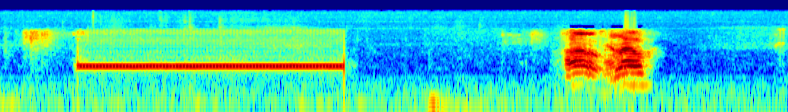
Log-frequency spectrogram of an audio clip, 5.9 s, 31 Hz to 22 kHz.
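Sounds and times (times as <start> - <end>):
telephone line tone while placing a call: 0.6 - 2.6
speech: 4.3 - 4.9.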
